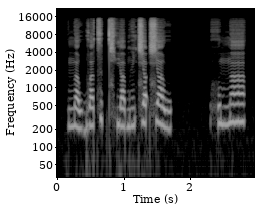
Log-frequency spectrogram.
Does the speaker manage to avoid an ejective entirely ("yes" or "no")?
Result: yes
